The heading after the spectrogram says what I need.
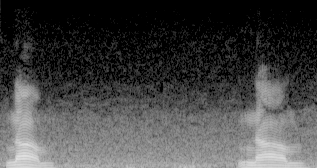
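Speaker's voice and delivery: Naam with a long open "aa"; Urdu word. Shown as a demonstration. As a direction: model Naam to repeat. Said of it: "Repeat after me".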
